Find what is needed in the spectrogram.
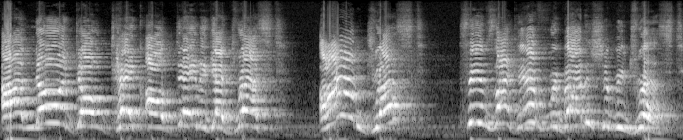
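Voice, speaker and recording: A woman's raised, projected voice with audible room echo over a quiet background. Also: ordinary pitch variation, moderate pace. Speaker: actor. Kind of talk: theatrical monologue. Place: stage. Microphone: camera far.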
